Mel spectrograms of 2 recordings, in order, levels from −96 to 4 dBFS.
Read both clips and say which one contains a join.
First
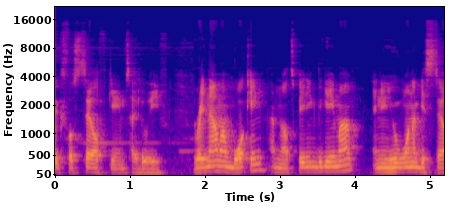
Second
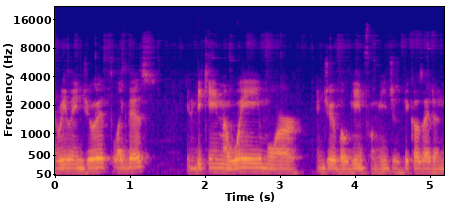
first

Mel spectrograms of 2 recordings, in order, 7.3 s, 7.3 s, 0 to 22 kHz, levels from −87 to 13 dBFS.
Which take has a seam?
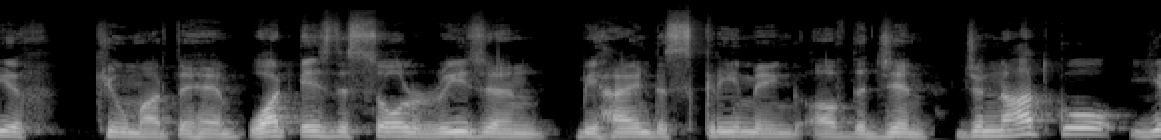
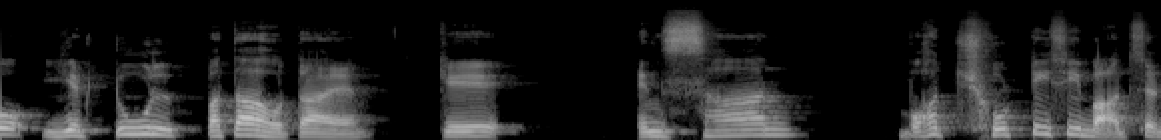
first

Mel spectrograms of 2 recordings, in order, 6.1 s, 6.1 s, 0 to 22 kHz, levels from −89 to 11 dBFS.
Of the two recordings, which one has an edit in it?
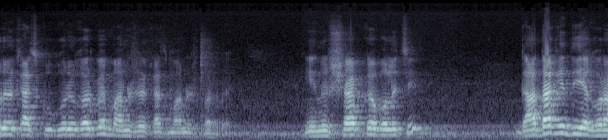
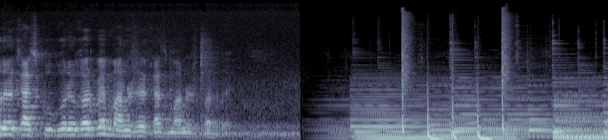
first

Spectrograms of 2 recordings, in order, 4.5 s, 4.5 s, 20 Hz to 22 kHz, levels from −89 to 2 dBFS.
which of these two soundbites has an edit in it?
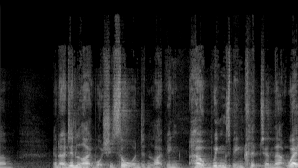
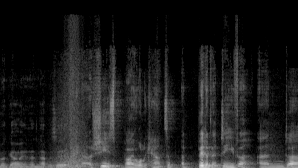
second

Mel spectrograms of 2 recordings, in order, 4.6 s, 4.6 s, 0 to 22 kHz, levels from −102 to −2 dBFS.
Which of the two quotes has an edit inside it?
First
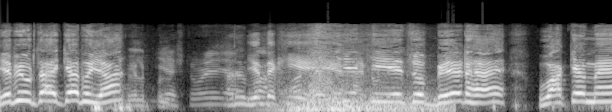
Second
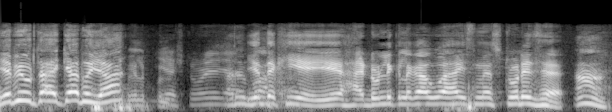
first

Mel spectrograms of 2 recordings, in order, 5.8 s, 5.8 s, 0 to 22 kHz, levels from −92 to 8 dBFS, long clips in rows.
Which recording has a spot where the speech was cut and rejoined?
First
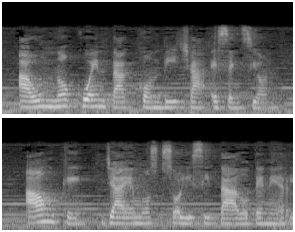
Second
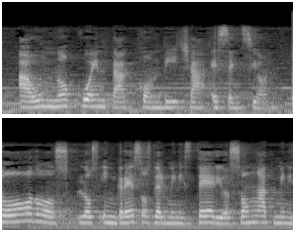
second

